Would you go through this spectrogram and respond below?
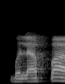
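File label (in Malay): "berlapar", Malay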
